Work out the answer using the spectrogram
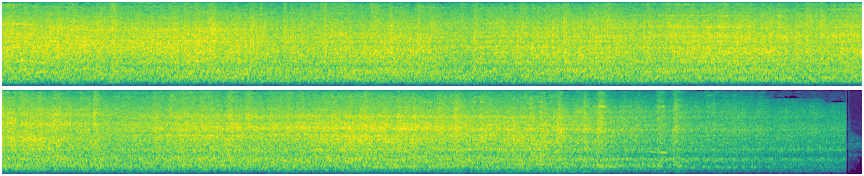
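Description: Container freight train passing at speed: a loud, steady rumble of wagon wheels on the rails, fading over the last few seconds as the end of the train goes by.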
